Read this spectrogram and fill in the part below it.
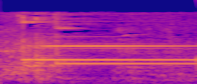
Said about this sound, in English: I'll ring the doorbell. I'll try again.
